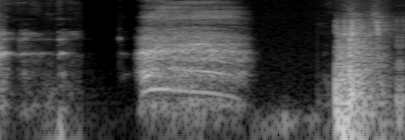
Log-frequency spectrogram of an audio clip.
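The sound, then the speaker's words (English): A cat claws and bangs against a door trying to get out, in two harsh bursts, scraping thuds with a brief squeaky tone in the first, separated by a short quiet gap. “And I can see this cat is clawing the door to get out. You hear the banging?”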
